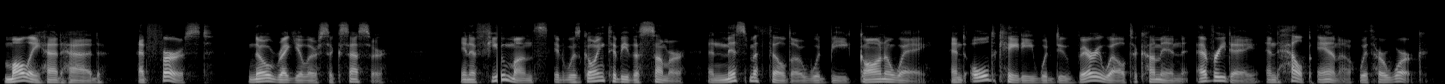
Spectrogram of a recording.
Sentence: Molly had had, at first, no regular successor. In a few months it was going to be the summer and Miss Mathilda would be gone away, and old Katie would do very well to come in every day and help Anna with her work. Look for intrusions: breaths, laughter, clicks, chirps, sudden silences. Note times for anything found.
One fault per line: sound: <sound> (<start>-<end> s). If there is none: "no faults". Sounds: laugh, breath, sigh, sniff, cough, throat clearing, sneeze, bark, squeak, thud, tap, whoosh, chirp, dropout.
sound: dropout (5.0-5.0 s)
